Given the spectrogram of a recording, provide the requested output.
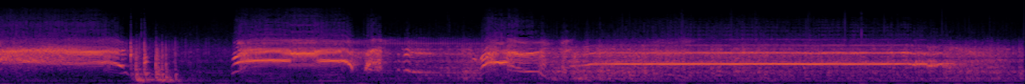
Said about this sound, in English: When she's attacked in her bedroom, Agnes Moorhead screams. And she worked it out so that her scream would be the exact pitch of the whistle of the train that was going by her home.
